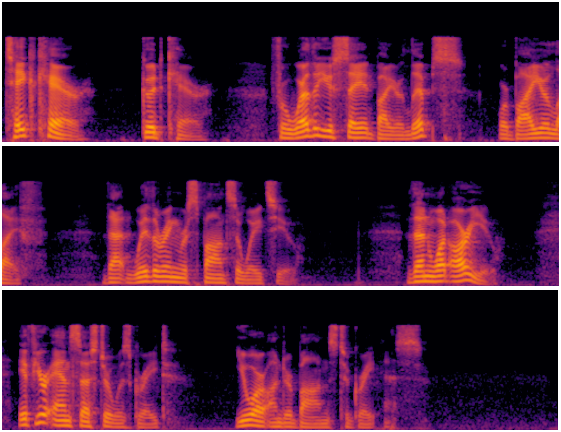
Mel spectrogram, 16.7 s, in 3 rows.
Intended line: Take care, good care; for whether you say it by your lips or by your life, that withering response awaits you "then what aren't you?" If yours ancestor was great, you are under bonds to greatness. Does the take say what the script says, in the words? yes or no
no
